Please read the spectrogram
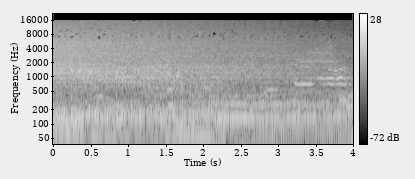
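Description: Background music: an electronic track's noisy wash fades out over low sustained tones, and a softer track of plucked-sounding melodic notes comes in near the end.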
